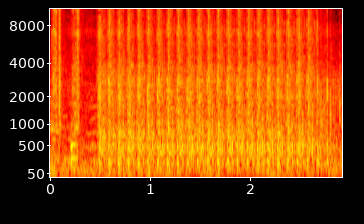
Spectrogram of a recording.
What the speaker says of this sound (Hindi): यूक्रेन के जवान रूस के सैनिकों पर ताबड़तोड़ फायरिंग करते नजर आए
